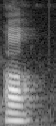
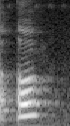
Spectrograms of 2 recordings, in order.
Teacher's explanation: जैसे हमने बोला अ कम समय लगा दीर्घ स्वर है जैसे आ तो आ अ से ज्यादा डबल डबल समय लगा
